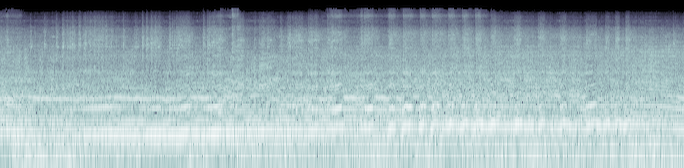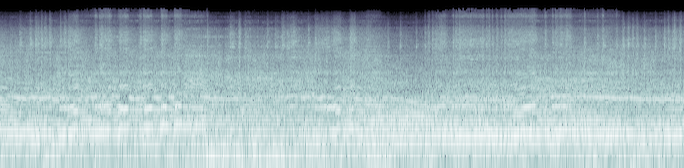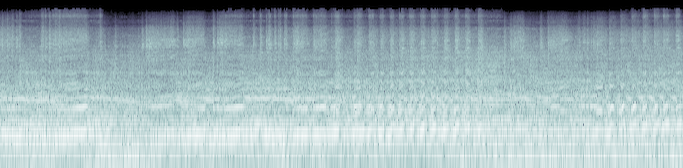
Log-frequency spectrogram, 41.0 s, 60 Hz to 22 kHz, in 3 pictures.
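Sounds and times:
two-stroke engine revving: 0.0s - 41.0s.

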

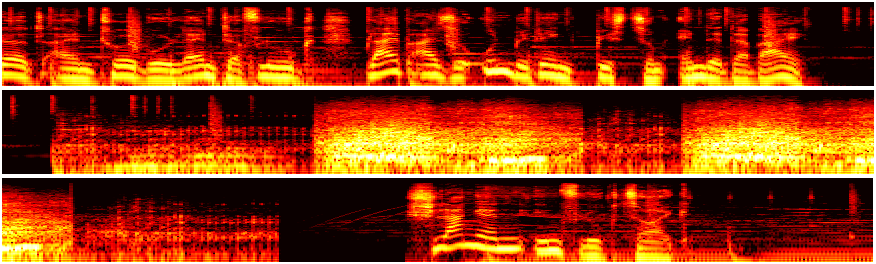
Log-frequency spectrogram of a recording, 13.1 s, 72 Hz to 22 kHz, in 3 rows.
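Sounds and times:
lion roaring: 4.6s - 10.1s.

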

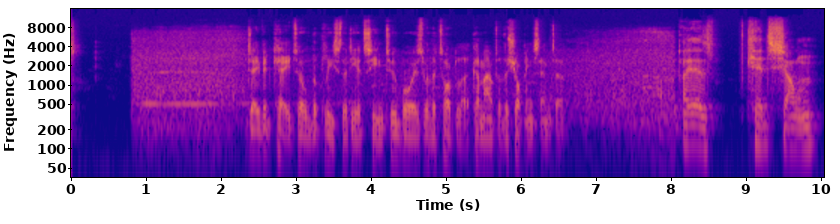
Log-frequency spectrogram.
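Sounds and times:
street traffic noise: 0.8s - 8.2s.

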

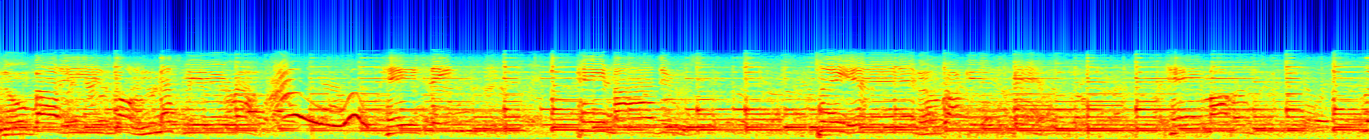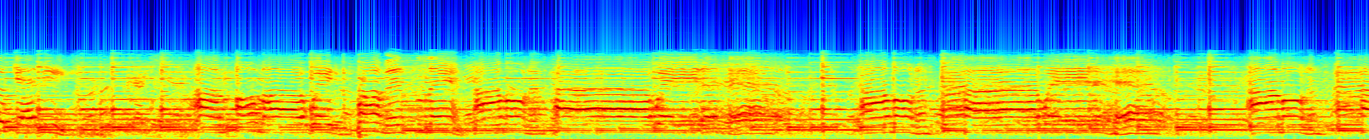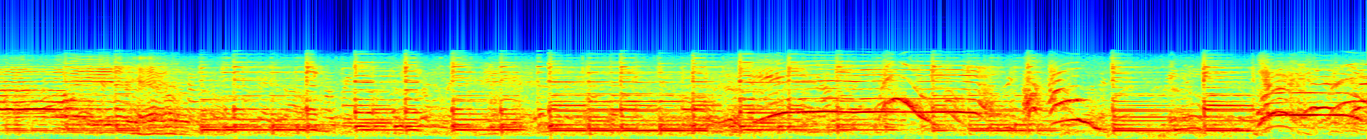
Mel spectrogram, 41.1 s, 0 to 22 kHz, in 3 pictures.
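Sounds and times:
person singing: 0.0s - 31.4s, 32.4s - 41.0s
ukulele strumming rock chords: 0.0s - 41.0s.

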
